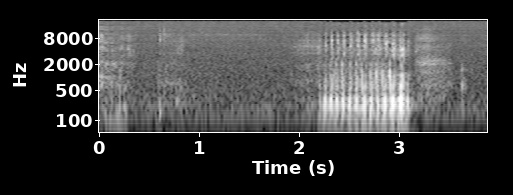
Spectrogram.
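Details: Sleeping dog: a single loud, fluttering, rattling snore on an in-breath, with quiet breathing before and after; snoring.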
